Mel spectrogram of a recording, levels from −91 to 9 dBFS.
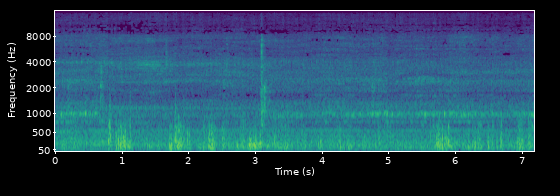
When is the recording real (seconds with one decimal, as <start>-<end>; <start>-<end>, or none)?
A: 0.0-7.2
